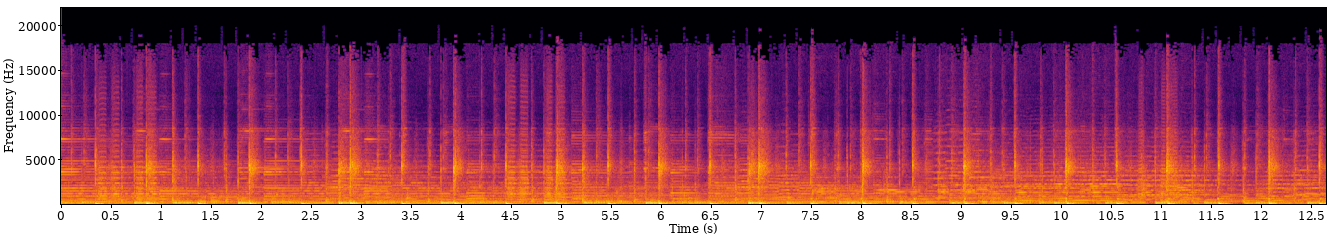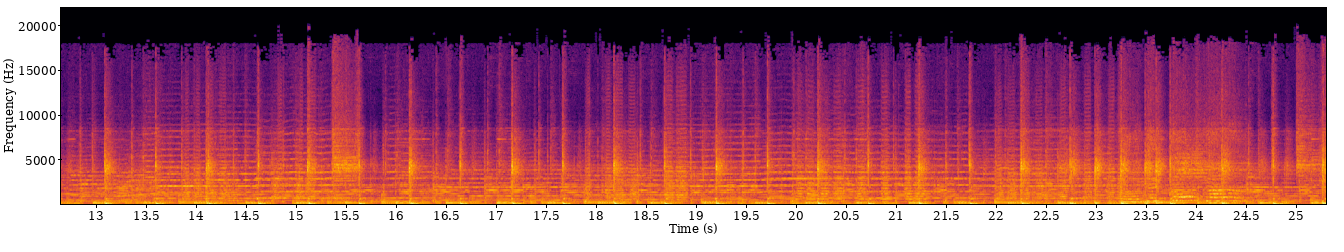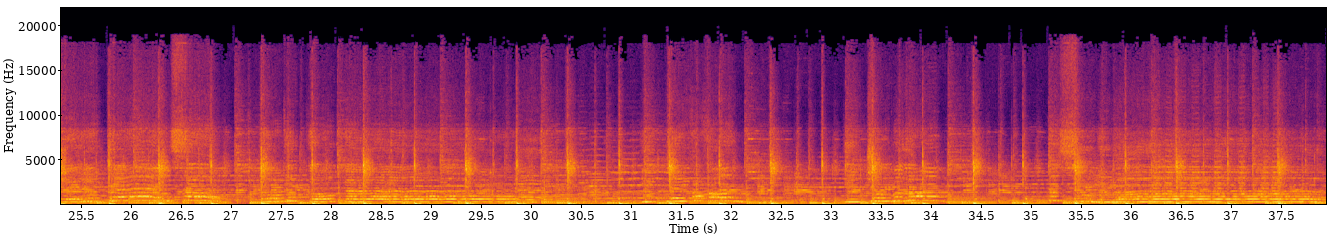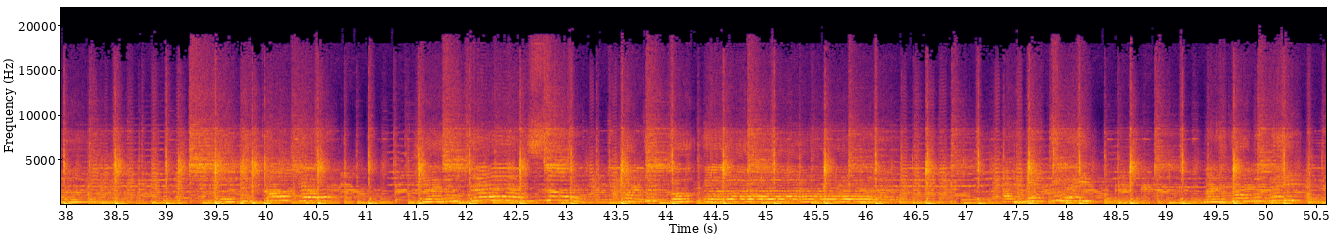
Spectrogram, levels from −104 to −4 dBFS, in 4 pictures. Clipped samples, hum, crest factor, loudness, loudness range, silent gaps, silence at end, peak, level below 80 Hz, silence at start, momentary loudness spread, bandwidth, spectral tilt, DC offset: under 0.1%; none; 18 dB; -18 LUFS; 2 LU; none; 0 s; 0 dBFS; -24 dBFS; 0 s; 5 LU; 19 kHz; -4.5 dB/octave; under 0.1%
